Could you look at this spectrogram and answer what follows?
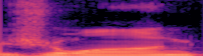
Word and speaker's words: Joan: And Joan, that's a Catalan name, so those J's are in Catalan are pronounced almost like an English J. Joan Cardona.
